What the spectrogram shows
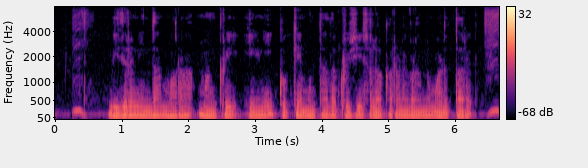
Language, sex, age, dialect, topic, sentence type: Kannada, male, 18-24, Mysore Kannada, agriculture, statement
